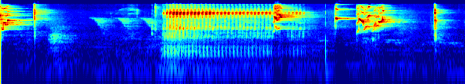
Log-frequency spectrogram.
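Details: Lovebird, Indonesia, singing ngetik, ngoek and ngekek: a few high notes and soft clicks, then a steady, loud, buzzy rattling trill lasting over a second, followed by scratchy squeaks and a final sharp tick.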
